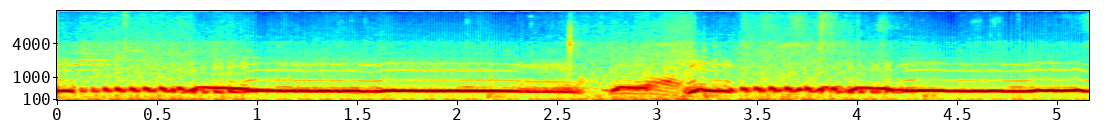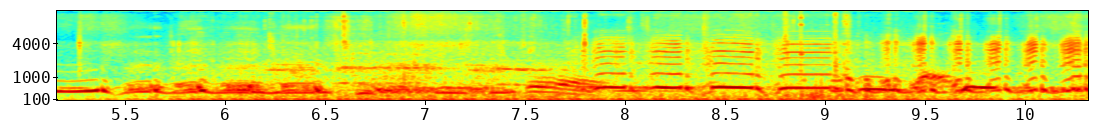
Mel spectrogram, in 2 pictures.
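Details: Tutor recording of a white puter pelung dove in song: two long, even, hollow coos of about two seconds each, followed by shorter wavering coos, with bright chirping from other birds near the end.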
